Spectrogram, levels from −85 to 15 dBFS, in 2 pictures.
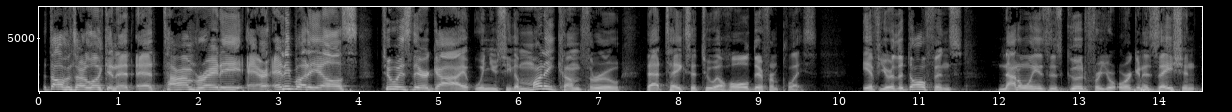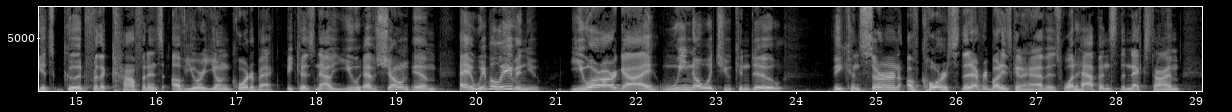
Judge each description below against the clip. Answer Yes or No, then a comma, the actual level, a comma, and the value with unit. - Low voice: Yes, low, 130 Hz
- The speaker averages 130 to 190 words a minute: Yes, average, 180 wpm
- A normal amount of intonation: No, wide, 8.3 semitones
